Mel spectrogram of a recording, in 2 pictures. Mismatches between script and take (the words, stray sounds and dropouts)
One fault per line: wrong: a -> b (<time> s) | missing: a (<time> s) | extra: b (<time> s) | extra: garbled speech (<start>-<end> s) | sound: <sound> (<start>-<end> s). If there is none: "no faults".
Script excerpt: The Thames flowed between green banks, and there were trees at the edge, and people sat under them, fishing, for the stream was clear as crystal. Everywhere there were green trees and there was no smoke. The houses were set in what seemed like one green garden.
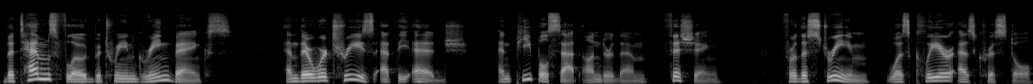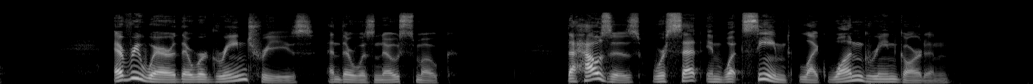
no faults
